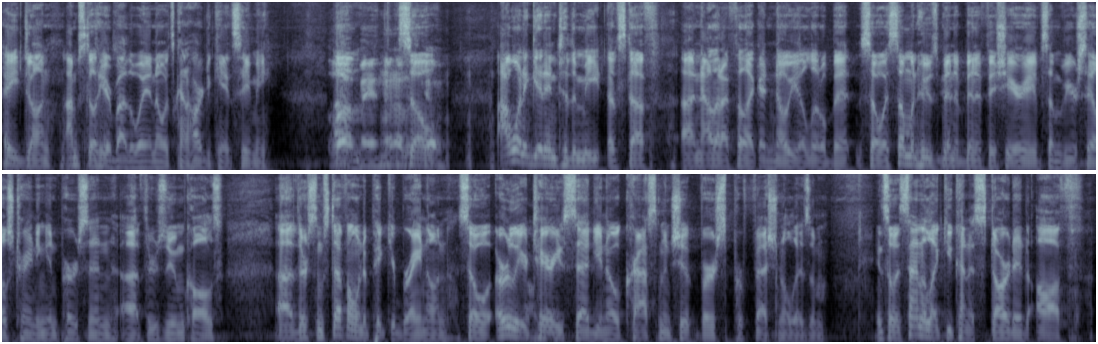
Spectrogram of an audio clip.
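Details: Adult male speaker; typical speech.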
